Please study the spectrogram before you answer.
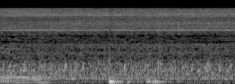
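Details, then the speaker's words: Fuel pump from a GM pump module running in a bucket, powered from a jump box and feeding an external venturi jet pump: a steady whirring hum with fine ticking and flowing fuel that stabilizes after a few seconds, running normally. "after a few seconds it stabilizes and actually flows pretty decently"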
